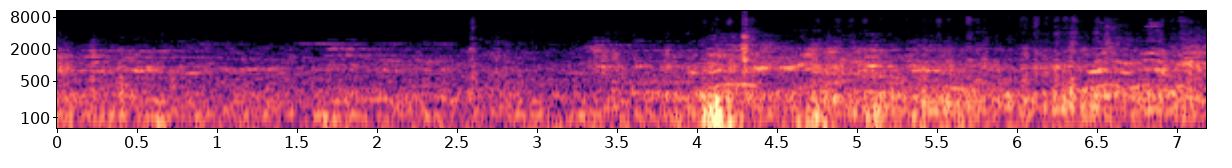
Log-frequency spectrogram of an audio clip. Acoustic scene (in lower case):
park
